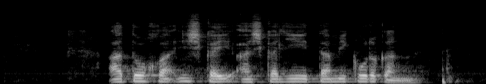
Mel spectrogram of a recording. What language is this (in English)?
Sihuas Ancash Quechua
